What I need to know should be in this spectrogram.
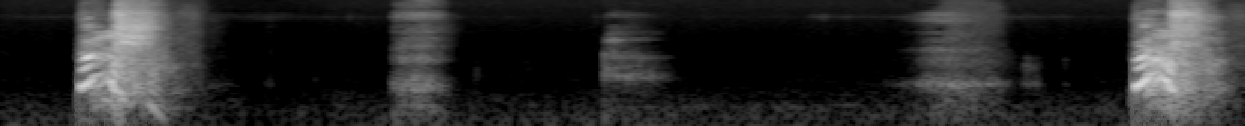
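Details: Two sharp, forceful sneezes separated by soft sniffing and breaths in a quiet room; sneezing with a cold.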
